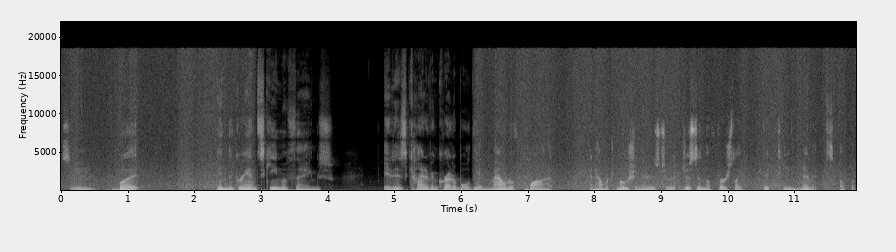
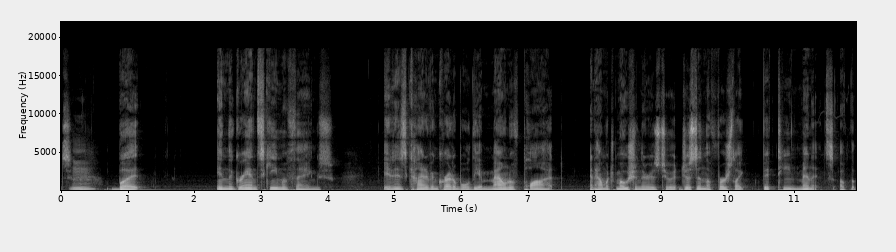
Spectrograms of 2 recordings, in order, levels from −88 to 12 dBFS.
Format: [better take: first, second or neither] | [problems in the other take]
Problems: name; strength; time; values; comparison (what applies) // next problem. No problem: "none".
second | hiss; noticeable; until 3 s and from 6 s on; 10 dB below the speech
